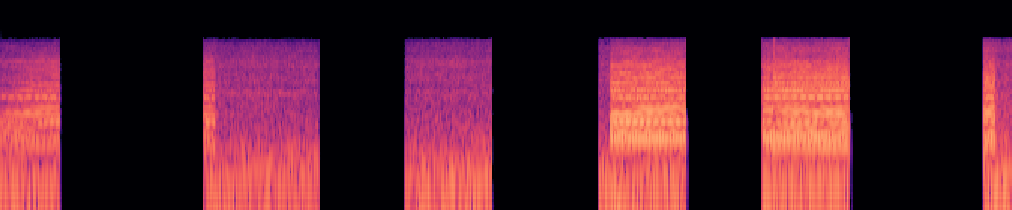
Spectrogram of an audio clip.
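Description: A locomotive horn blasts loudly in long bursts.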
